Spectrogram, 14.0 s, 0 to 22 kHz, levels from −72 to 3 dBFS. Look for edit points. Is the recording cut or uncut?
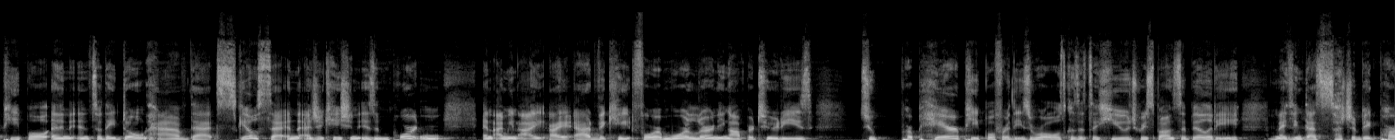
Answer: uncut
